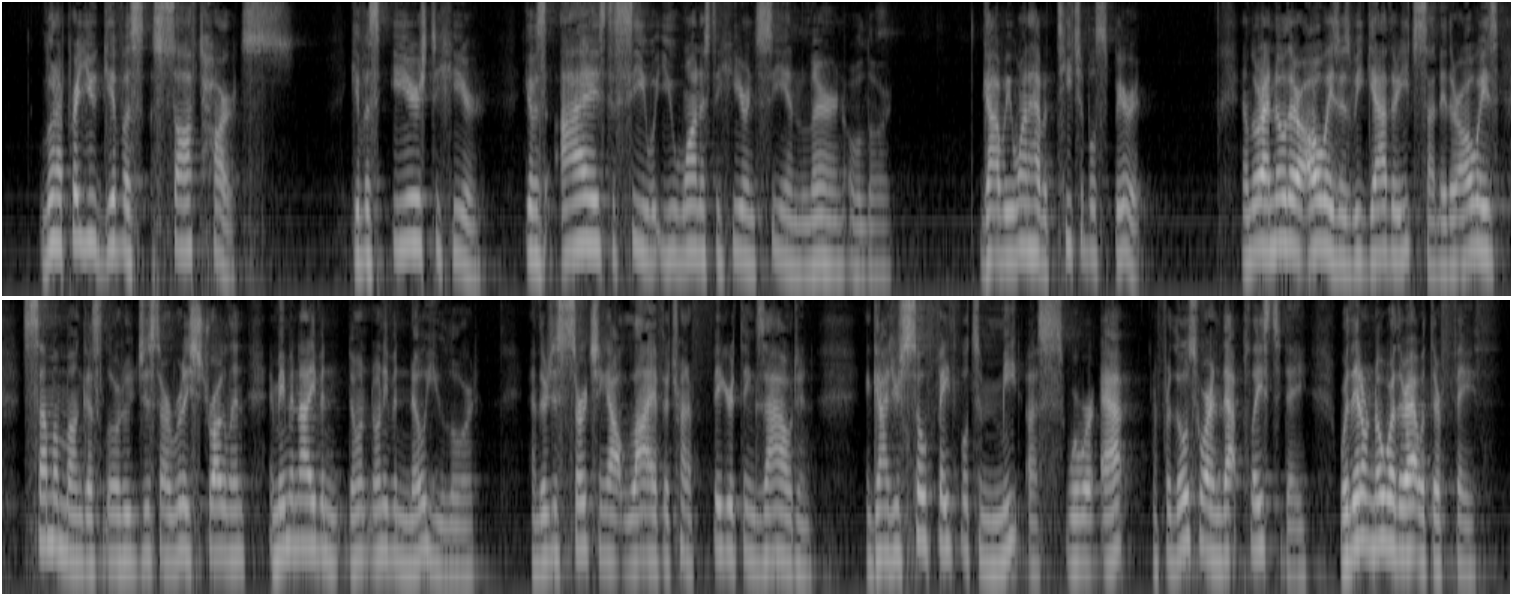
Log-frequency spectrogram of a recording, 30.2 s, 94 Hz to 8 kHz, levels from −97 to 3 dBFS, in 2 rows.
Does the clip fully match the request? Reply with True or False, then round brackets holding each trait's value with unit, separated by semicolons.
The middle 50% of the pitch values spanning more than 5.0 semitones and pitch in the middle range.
False (3.4 semitones; 170 Hz)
